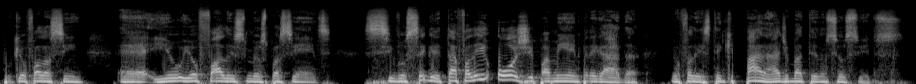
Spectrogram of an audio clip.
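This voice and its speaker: A middle-aged man, a podcast guest, chatting casually and telling stories, acting out the dialogue he quotes in an animated way. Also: mid-range voice, brisk. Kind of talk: casual storytelling chat.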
